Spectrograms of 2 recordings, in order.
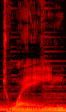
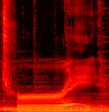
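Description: First: The r is replaced by a w sound. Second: The r is strong and drawn out. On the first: This is how young children say it. "they'll say twain" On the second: It models the sound so children hear it. "We say terrain and share that hard R"

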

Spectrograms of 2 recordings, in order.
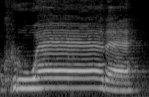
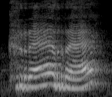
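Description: First: Only the first syllable has a W sound. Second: Neither syllable has a W sound. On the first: "we could just put the W after the first syllable" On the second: "where there's no W but just two S in a row"

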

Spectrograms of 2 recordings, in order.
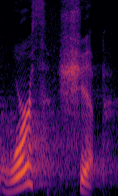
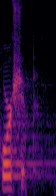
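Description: First: A clear 'th' sound comes before 'ship'. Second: No 'th' sound comes before 'ship'. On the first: This is the older, fuller form of the word. "worth-ship was too hard to say" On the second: This is the simplified modern form of the word. "That's worship"

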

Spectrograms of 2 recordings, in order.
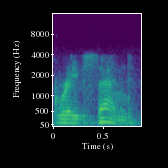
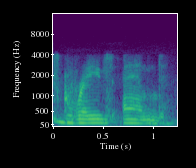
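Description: First: The name is split as grave-send. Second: The name is split as graves-end. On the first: "Like I'm sending you a grave" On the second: "maybe it is Gravesend"

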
